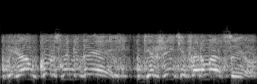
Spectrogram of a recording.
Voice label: dialog, dialogs russian; War Thunder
